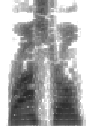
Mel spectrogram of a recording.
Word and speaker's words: rostral: concepts being more frontal rostral which rhymes with nostril and the most specific concepts being least frontal codle.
